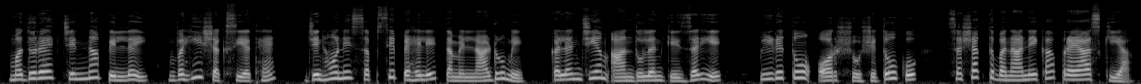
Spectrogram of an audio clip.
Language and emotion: Hindi, neutral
